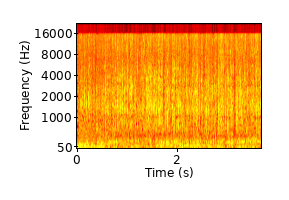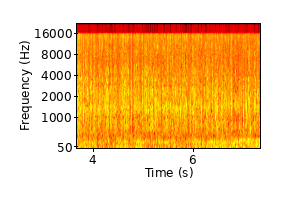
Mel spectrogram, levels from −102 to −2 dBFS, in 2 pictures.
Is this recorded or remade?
recorded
